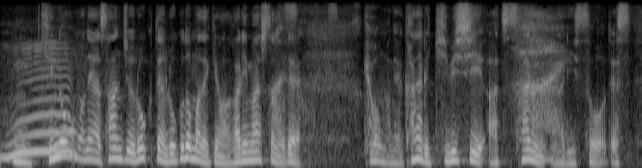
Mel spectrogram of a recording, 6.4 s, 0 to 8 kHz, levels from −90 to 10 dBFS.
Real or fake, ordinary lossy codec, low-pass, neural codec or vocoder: real; none; 7.2 kHz; none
